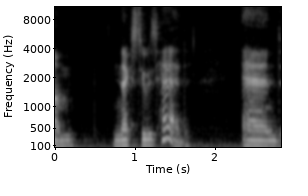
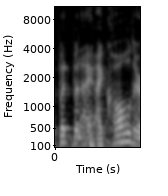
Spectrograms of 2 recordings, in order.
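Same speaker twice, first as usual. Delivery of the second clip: normal talking voice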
